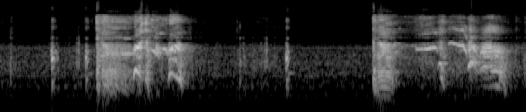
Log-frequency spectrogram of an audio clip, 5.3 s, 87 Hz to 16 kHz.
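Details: Chronic cough recorded July 2018 in a person coughing since summer 2016, which they attribute to extreme temperature changes in their apartment: two bouts of harsh, repeated coughing separated by a quiet pause.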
